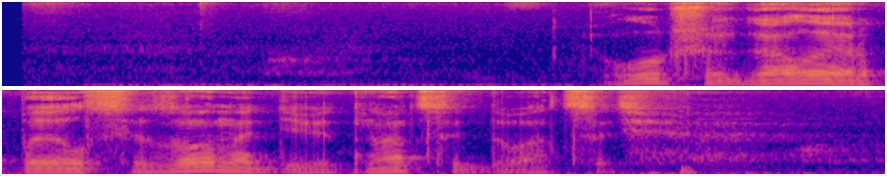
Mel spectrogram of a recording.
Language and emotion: Russian, neutral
